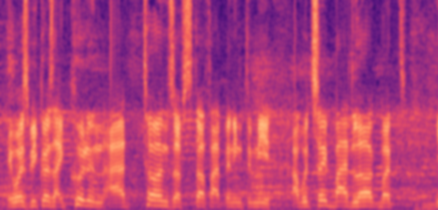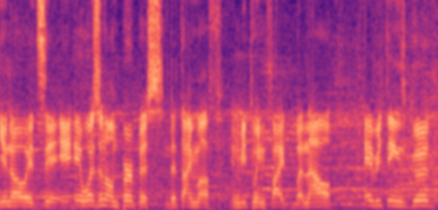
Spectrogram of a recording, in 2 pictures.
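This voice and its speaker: This MMA fighter, a Québécois native French speaker from Quebec, Canada, answers post-fight interview questions in relaxed, self-assured English. His fairly high voice holds a steady tone at normal speed over crowd noise and clear city sounds.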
